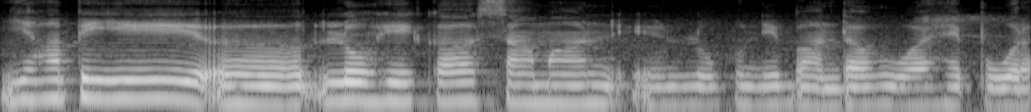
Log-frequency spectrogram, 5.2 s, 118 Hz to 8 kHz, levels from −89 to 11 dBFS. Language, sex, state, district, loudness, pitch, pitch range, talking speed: Hindi, female, Punjab, Kapurthala, -16 LUFS, 165 Hz, 155-185 Hz, 160 wpm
